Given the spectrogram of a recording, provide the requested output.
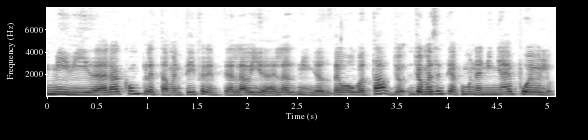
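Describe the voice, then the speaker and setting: Her intonation stays fairly even. The woman speaks at a very fast pace. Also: medium pitch for a woman, hardly any pauses. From Colombia, Manizales. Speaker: interviewee sharing life story. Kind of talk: personal testimony.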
